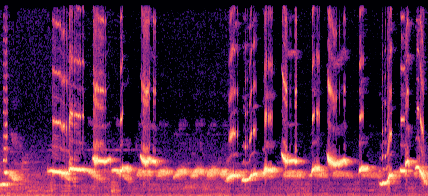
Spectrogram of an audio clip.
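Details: Lure recording for a white-rumped shama, meant to provoke it into singing its 'tembakan' material. Loud, clear whistled notes run almost without a break, with sharp upward flicks and high chips woven through.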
